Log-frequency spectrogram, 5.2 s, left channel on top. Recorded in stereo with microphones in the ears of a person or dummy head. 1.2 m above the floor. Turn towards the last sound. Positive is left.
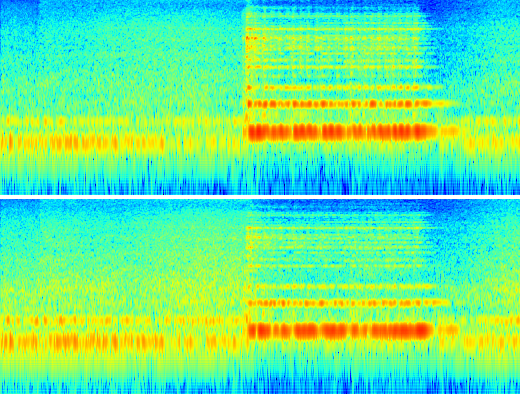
turn(degrees=50)  # may be behind; listen again after turning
